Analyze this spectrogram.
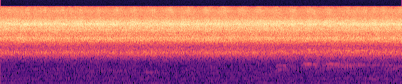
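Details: Cicada singing: a steady, unbroken, high-pitched shrill drone with several layered bands, holding constant loudness throughout the four seconds with no pauses or pulses.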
